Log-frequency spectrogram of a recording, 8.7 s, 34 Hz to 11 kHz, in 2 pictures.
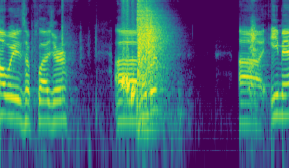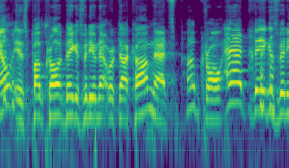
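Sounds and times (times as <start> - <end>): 
speech: 0.2 - 1.1, 1.7 - 2.5, 3.6 - 8.6
whip crack sound effect: 2.0 - 2.7.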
